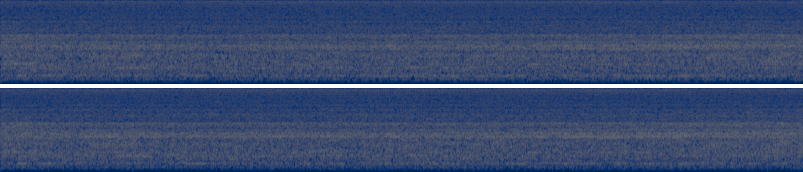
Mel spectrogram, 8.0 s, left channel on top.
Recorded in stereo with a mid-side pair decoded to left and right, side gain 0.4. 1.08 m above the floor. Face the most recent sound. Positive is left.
turn(degrees=-5)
